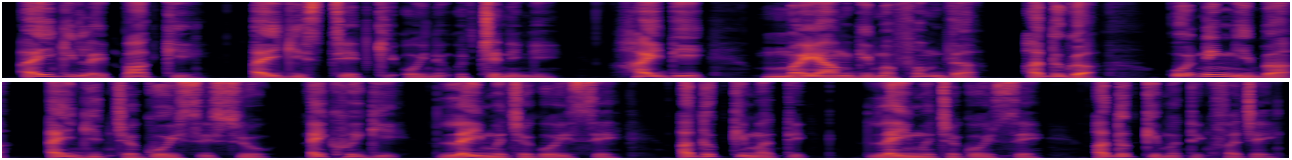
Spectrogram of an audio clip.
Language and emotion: Manipuri, neutral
